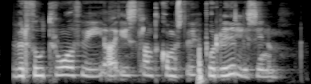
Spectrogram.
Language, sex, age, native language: Icelandic, female, 20-29, Icelandic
